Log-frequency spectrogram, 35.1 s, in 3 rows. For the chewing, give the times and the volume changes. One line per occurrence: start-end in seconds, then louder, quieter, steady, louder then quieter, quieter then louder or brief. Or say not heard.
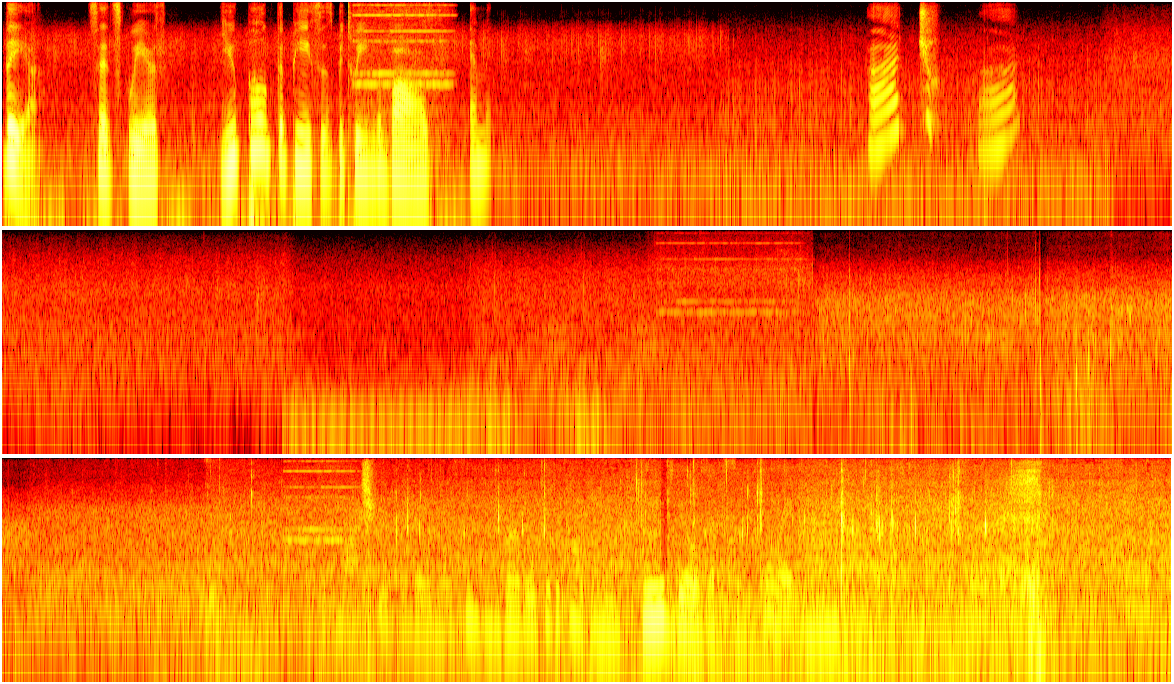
25.4-34.0 louder.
